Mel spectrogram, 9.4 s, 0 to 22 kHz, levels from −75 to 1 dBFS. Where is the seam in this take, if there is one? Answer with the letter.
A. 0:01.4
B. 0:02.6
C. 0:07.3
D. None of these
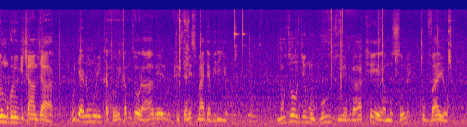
A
